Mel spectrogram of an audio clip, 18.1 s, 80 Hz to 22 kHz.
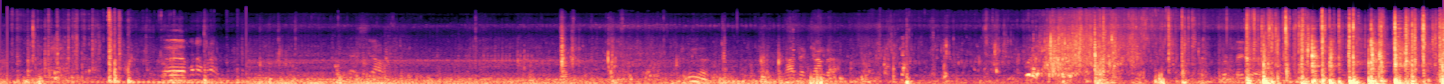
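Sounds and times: fish splashing at water surface: 0:10.8 - 0:14.7.

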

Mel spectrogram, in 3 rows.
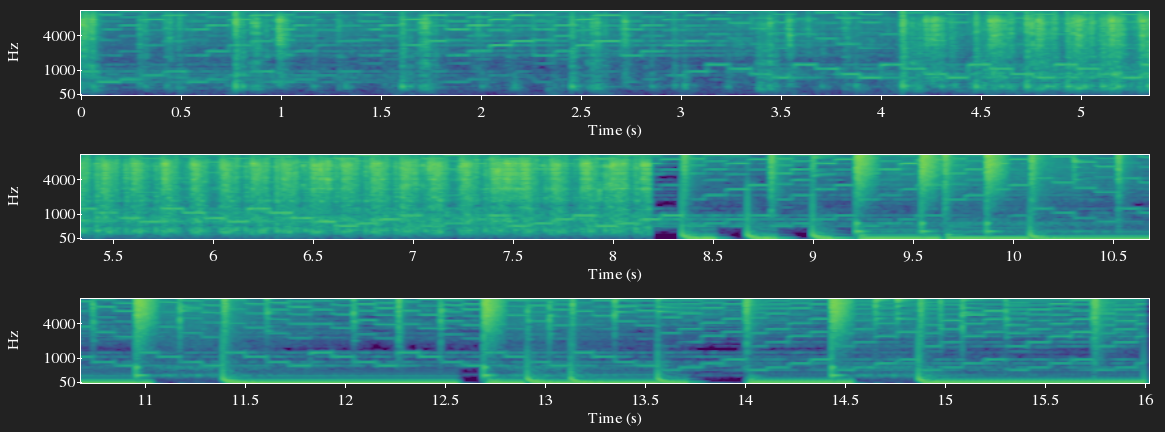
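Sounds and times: embroidery machine needle clattering: 0:00.0 - 0:08.4
background music with stepping melody: 0:00.0 - 0:16.0.

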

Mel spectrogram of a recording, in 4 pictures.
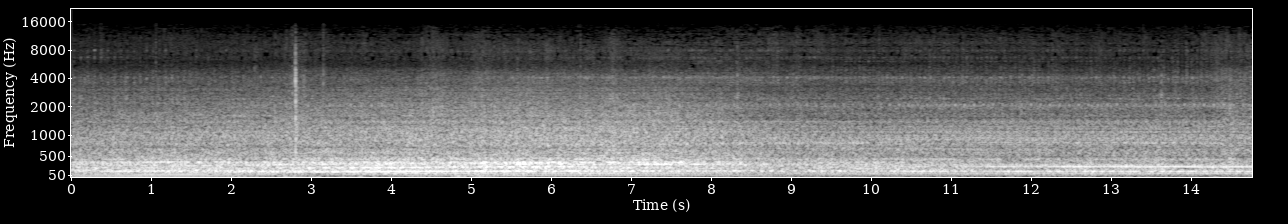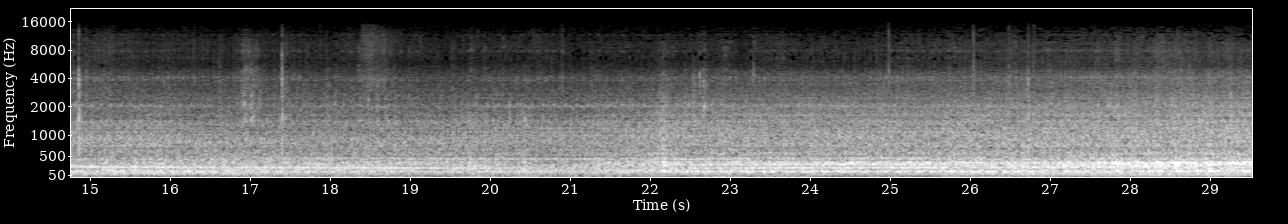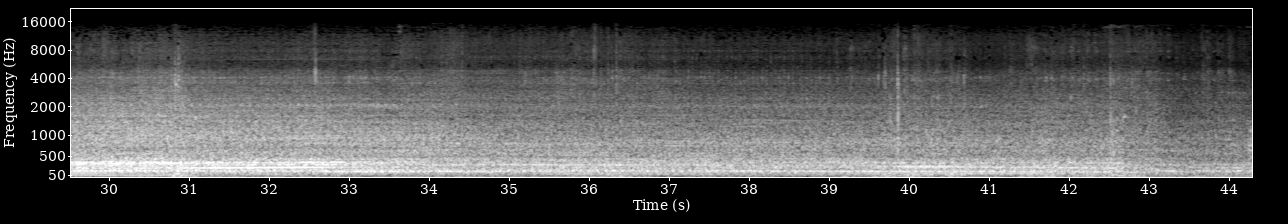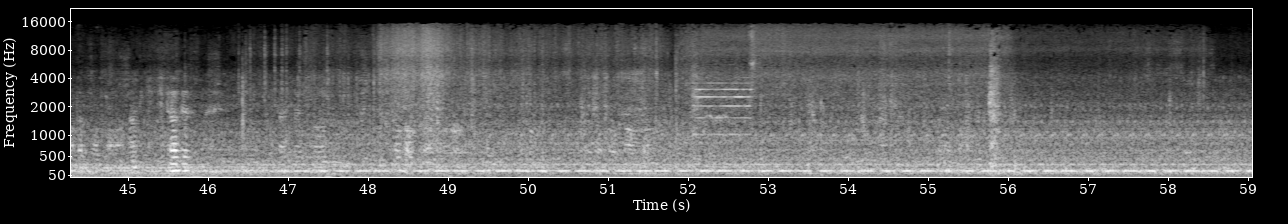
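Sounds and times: bus diesel engine: 0:00.0 - 0:59.0.

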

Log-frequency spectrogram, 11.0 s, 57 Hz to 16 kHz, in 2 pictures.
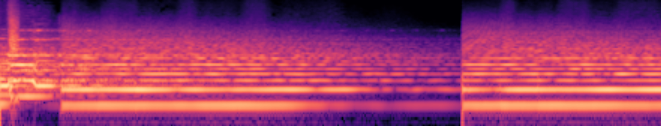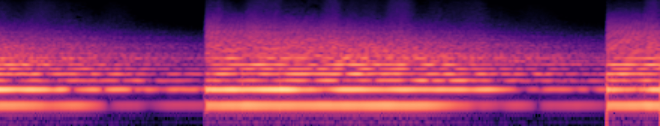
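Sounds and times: synthesizer chord ringing: 0:00.0 - 0:05.1.

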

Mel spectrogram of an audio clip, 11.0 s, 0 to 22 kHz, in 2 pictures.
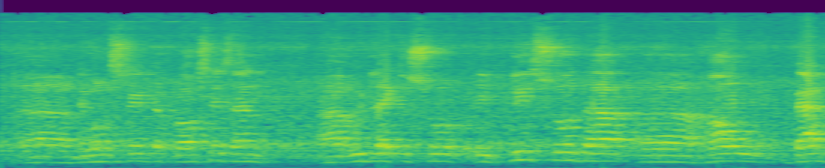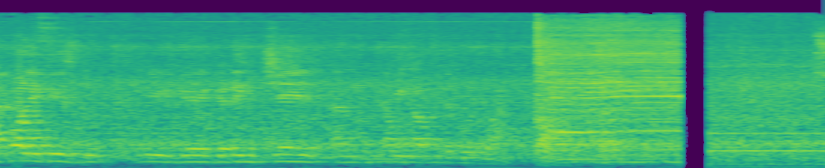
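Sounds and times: welding machine whirring: 0:09.1 - 0:10.1.

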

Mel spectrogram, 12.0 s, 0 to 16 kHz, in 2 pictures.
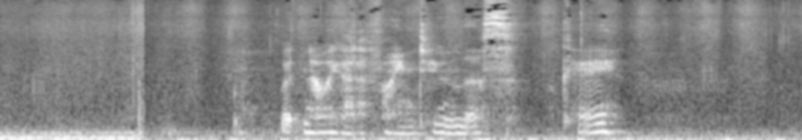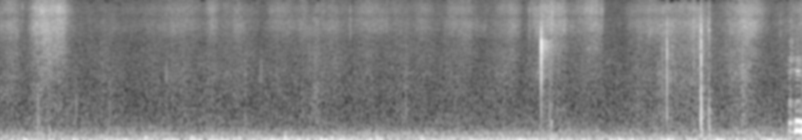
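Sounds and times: hands rubbing skin: 0:00.2 - 0:12.0.

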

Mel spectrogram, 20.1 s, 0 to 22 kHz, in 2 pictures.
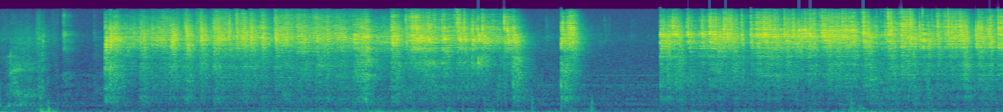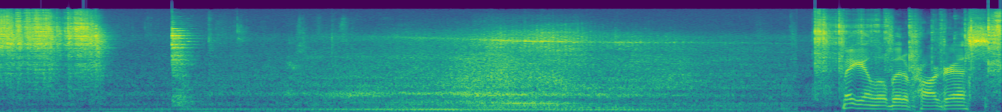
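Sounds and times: welder arc crackling: 0:00.6 - 0:12.5, 0:18.0 - 0:20.0.

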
